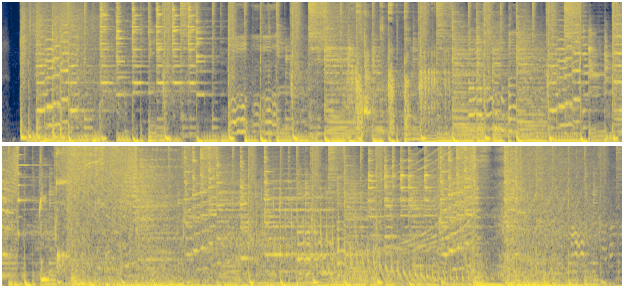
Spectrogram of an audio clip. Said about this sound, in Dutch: En het leuke is dus, allerlei alledaagse voorwerpen zijn dus gebruikt in de tune. Dus er zitten ook pannen, pingpongballetjes, het ontkurken van een fles, een boor of een drill, weet ik veel wat, zit er ook in.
